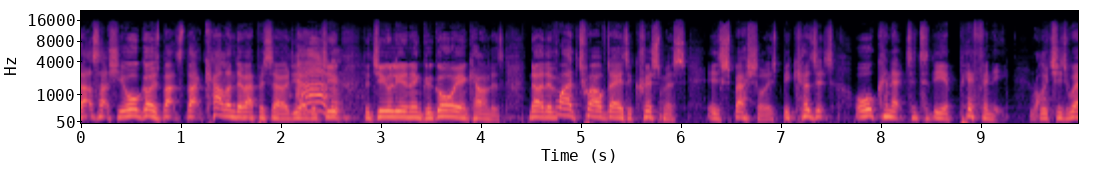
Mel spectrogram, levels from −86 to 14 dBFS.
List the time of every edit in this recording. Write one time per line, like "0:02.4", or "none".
0:04.7
0:06.4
